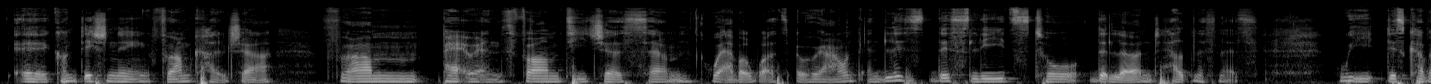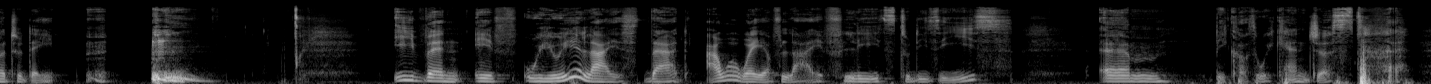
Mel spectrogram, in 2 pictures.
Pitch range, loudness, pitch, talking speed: 125-140 Hz, -28 LUFS, 135 Hz, 85 wpm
